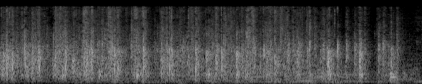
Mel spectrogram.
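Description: Audience applauding, many hands clapping densely, dying down near the end.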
